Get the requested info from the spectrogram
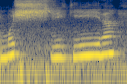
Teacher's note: شین پر تفشی ہوگی، آگے را باریک پڑھی جائے گی اور کاف کے بعد یا مدہ ہے تو یہاں پہ ہم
